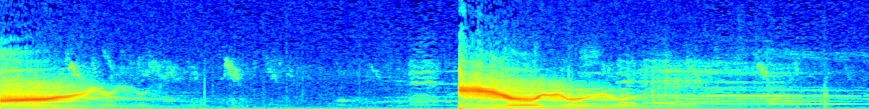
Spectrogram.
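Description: Two comic musical sound effects on the film's soundtrack. The first starts suddenly right at the start with a pitch that slides upward and fades within about a second. The second starts suddenly about three and a half seconds in, dips, wavers up and down, and fades slowly.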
